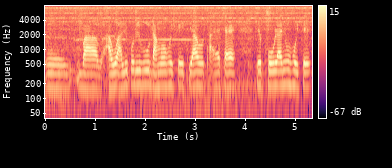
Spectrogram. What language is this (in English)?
Assamese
